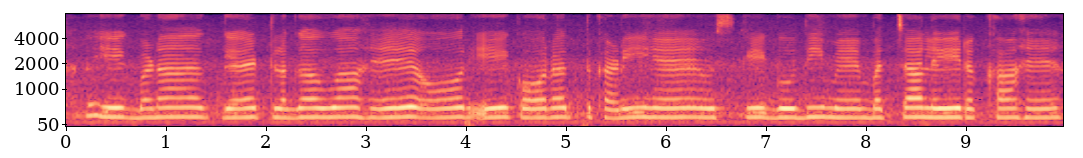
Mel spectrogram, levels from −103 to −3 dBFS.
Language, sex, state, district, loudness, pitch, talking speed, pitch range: Hindi, female, Rajasthan, Jaisalmer, -15 LUFS, 245 Hz, 115 wpm, 240-250 Hz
